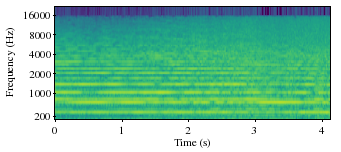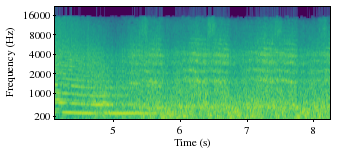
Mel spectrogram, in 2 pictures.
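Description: Metro-North commuter train horn sounding one long, very loud chord as the cab car approaches at speed. The chord drops in pitch as the cab passes and cuts off. It is followed by the rush and rhythmic wheel clatter of the coaches going by fast.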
